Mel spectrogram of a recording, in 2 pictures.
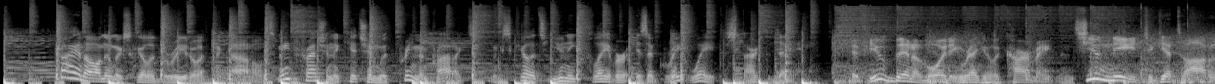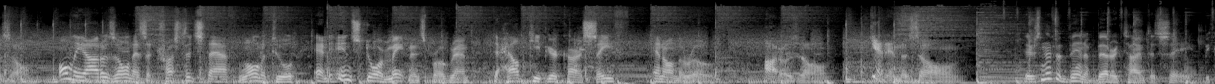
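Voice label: English Canadian, male, commercial; voice demos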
